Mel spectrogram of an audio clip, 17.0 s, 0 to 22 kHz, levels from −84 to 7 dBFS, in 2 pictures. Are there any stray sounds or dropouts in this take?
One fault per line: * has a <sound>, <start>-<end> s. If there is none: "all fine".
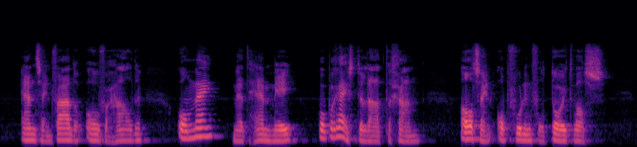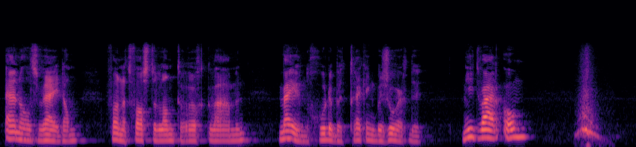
* has a whoosh, 16.2-16.7 s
